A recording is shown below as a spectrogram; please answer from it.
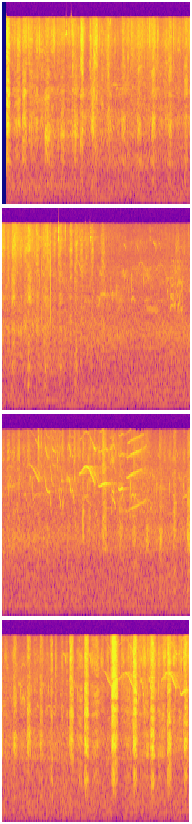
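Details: French Bulldogs named Charlotte and Nutella, pets indoors, one panting in quick breathy bursts, roughly three per second, fading midway then growing stronger and louder toward the end, with faint high chirps in the background.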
